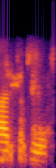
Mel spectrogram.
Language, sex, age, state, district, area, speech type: Kashmiri, male, 18-30, Jammu and Kashmir, Kupwara, rural, conversation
